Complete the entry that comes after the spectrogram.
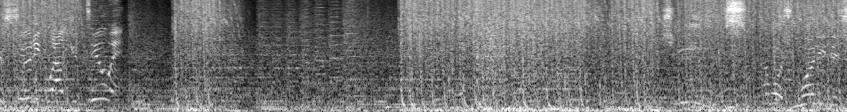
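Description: Sustained rapid gunfire and blasts from a space battle in the Marvel's Guardians of the Galaxy video game, loud and continuous, mixed with bursts, booms and game dialogue voiced over the shooting.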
